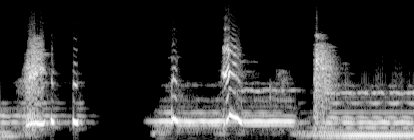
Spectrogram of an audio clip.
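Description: Dramatic film score: sharp sudden stings in the first second, then a held chord with deep bass swelling in about three seconds in. Over it comes a woman's crying, rising wails.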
